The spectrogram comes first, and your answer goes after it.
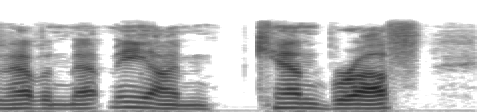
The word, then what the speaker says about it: Brough: I'm Ken Brough. It sounds like B-R-U-F-F. It's spelled like B-R-O-U-G-H.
